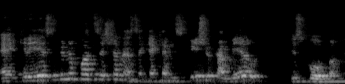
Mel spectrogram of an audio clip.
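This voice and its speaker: This man's high voice swings through very wide pitch changes. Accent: northeastern Brazilian. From Northeast Brazil, Recife. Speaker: retail executive. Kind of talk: casual discussion.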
